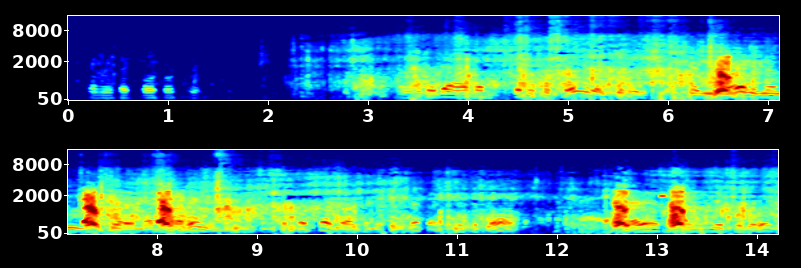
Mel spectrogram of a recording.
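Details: Energetic Pharaoh Hound chasing a bug-hunting bat over the water: bursts of barking in two clusters, three barks then two more, mixed with steady Swedish conversation and splashing after a quiet start.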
